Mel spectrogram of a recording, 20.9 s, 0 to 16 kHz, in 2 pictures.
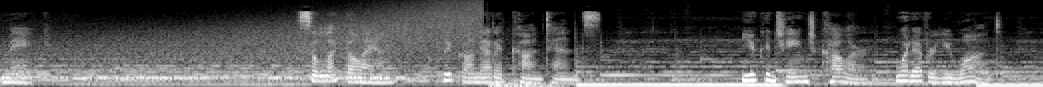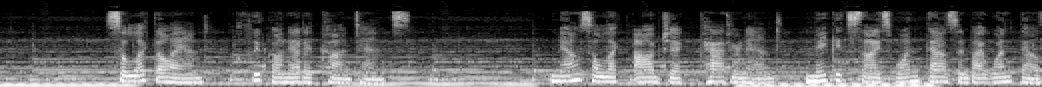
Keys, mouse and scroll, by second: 0.2-14.8 drag, 14.8-15.9 typing, 16.7 Return, 18.5 click.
